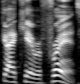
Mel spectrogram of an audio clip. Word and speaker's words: Kai Kara France: Cobra Kai Kara France.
